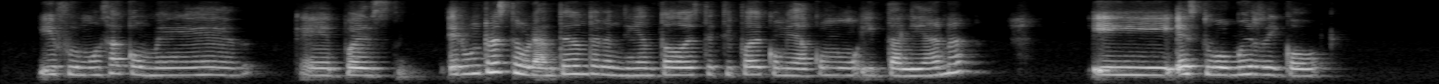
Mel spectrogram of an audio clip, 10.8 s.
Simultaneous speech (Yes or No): No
